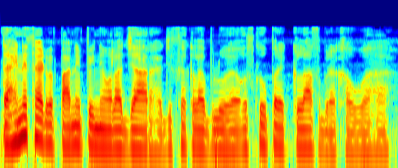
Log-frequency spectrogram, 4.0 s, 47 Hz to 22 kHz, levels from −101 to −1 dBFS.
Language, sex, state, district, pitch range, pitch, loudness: Hindi, male, Jharkhand, Palamu, 95-110 Hz, 100 Hz, -18 LUFS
